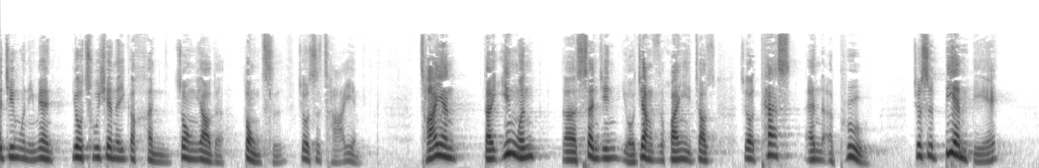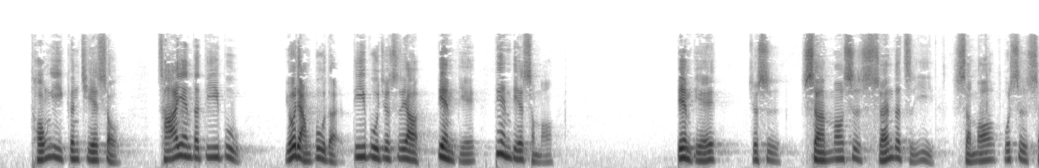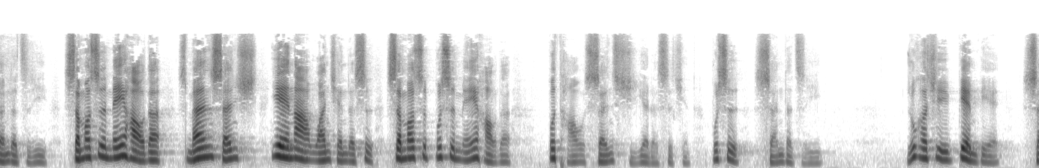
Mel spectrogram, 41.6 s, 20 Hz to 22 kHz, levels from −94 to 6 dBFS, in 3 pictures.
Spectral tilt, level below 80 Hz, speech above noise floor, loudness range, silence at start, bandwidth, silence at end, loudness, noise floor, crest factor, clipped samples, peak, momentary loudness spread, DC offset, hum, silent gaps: -5.5 dB/octave; -64 dBFS; 54 dB; 10 LU; 0 s; 11 kHz; 0 s; -21 LUFS; -75 dBFS; 22 dB; under 0.1%; 0 dBFS; 19 LU; under 0.1%; none; none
